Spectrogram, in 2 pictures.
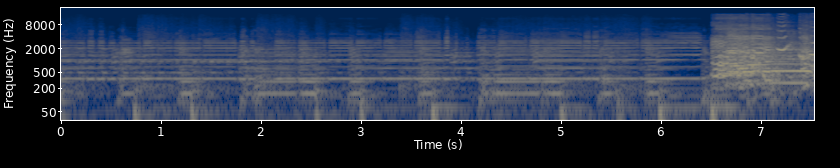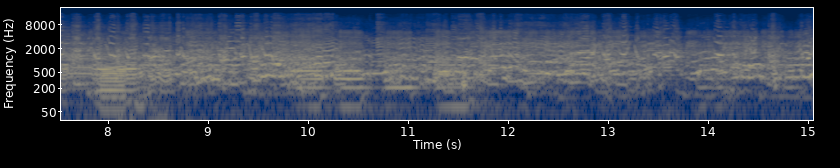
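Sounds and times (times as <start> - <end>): free jazz ensemble improvising: 0.0 - 15.0.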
